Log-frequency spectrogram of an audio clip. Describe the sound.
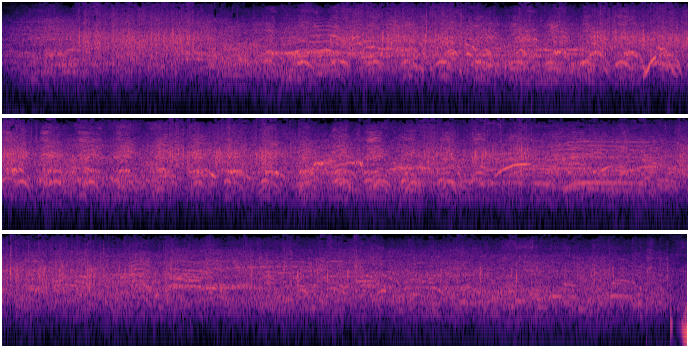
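A large crowd of young pilgrims at World Youth Day, gathered with Pope Francis, sings and shouts in Spanish continuously, a dense, steady roar of many overlapping voices with chanting and cheers that stays loud for the whole stretch.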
